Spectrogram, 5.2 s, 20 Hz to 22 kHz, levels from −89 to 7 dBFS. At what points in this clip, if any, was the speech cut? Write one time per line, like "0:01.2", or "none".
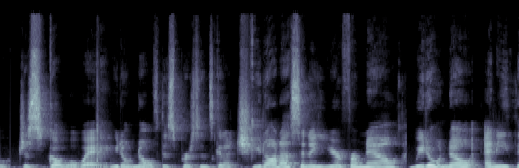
0:01.1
